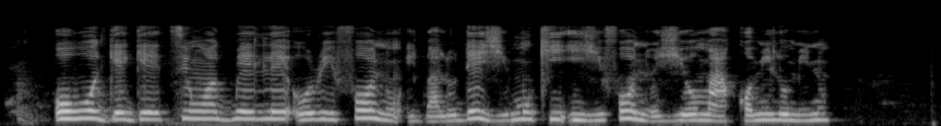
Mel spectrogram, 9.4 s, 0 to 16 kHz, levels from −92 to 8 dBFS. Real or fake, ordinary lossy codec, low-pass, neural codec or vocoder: real; none; 7.2 kHz; none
